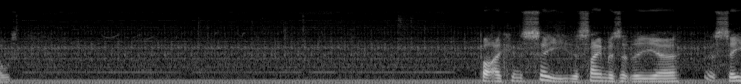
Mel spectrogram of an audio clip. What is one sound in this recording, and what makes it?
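A tractor loader's engine hums steadily.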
